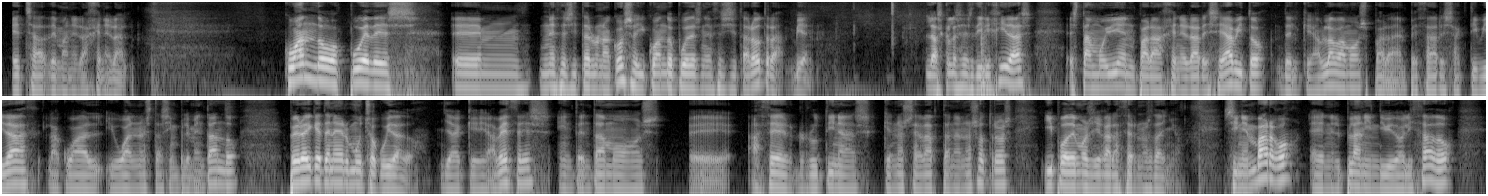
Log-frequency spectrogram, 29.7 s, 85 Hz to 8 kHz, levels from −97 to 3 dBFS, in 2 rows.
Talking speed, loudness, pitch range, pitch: 145 wpm, -26 LUFS, 105-130 Hz, 115 Hz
